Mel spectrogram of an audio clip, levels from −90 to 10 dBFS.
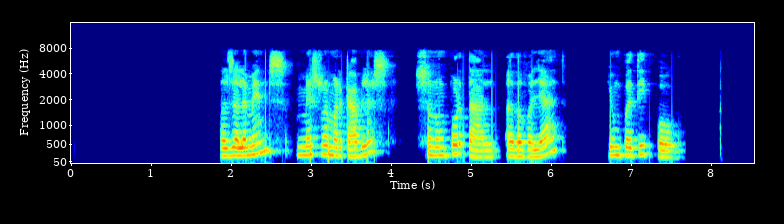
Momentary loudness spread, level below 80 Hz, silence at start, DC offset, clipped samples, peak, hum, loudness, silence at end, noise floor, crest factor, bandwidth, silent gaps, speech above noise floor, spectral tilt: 11 LU; -56 dBFS; 1.85 s; under 0.1%; under 0.1%; -2 dBFS; none; -20 LUFS; 0.95 s; under -90 dBFS; 20 dB; 8 kHz; 4.13-4.30 s, 6.21-6.70 s; over 70 dB; -5 dB/octave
